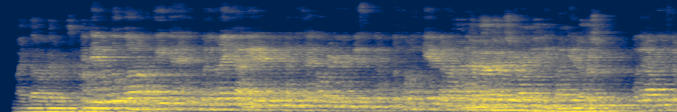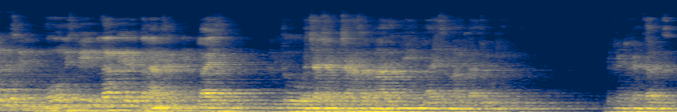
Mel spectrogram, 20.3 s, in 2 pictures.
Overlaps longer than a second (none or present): present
